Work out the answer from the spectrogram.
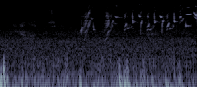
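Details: Hybrid goldfinch song, used to tutor chicks and stimulate a female goldfinch to mate, comes in as a rapid string of high chirps and whistled notes after a second of low background noise.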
